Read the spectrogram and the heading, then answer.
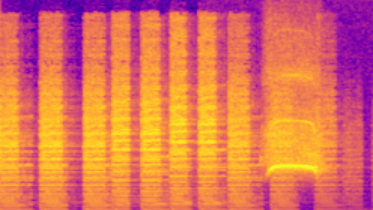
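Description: A steady, pulsing musical beat plays, then a single short, shrill referee's whistle blast rings out loudly near the end before the music fades.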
